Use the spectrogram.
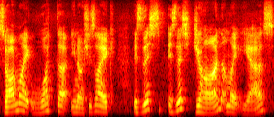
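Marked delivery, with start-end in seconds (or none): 2.7-4.4 excited, giddy woman's voice. Retelling a phone call and quoting the female caller, imitating a giddy high female caller. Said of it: "acting very giddy and just sounded with a higher pitch".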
